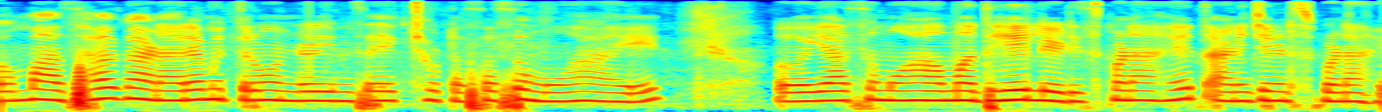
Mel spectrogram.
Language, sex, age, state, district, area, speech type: Marathi, female, 18-30, Maharashtra, Satara, urban, spontaneous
